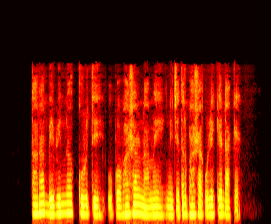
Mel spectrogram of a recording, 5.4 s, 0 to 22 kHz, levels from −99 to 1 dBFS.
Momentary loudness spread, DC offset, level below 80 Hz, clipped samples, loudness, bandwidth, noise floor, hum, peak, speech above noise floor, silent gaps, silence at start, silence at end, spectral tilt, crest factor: 6 LU; under 0.1%; -52 dBFS; under 0.1%; -20 LUFS; 8 kHz; -74 dBFS; none; -4 dBFS; 54 dB; none; 0.65 s; 0.65 s; -6 dB/octave; 16 dB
